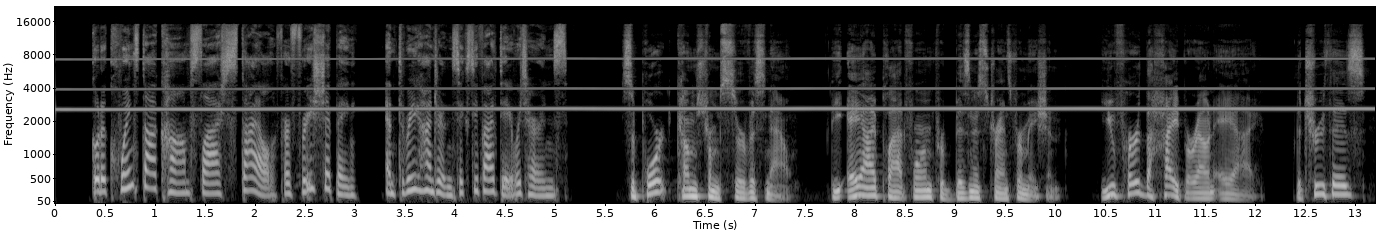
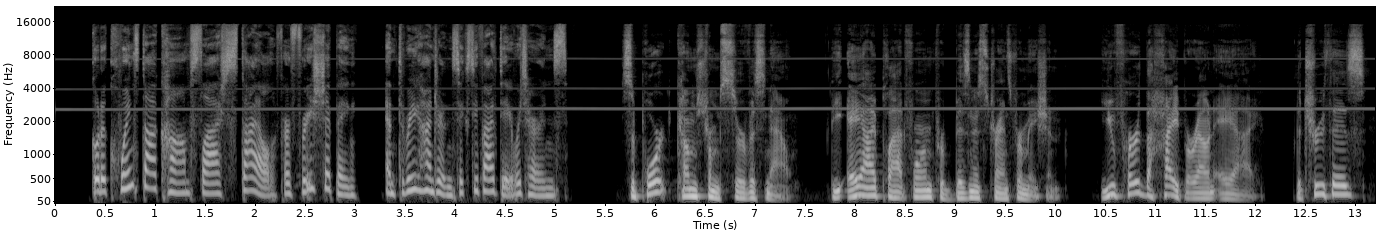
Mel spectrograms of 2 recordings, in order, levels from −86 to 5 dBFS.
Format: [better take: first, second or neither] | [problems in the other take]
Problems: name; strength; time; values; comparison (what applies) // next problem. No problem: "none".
second | high-pitched whine; loud; throughout; 2.5 kHz, 6 dB below the speech; faint in the second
